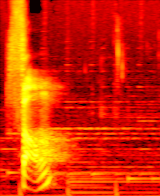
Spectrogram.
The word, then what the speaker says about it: thumb: Let's look at a few more examples where the B sound is silent. Doubt, debt, climb, thumb, numb. Notice how the B sound was never a part of the pronunciations for any of these words. You never pronounce these words with the B in it.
